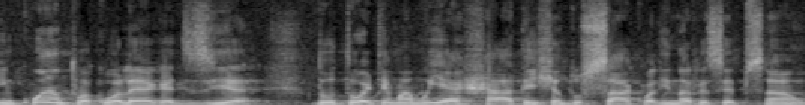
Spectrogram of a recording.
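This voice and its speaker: A man talks at a moderate pace with ordinary pitch variation. Noticeable background noise sits behind his voice. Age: 70s. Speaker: radio host. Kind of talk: talk radio commentary. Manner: halting.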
